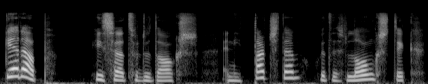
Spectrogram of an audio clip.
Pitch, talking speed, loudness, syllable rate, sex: 220 Hz, 210 wpm, -20 LUFS, 4.5 syllables/s, female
